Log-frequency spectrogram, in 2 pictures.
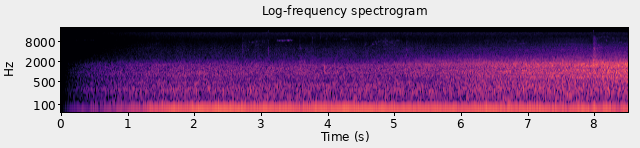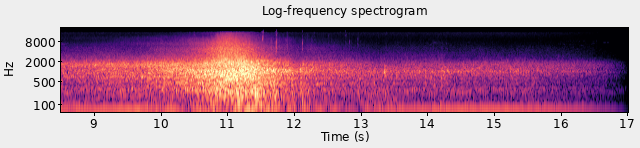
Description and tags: Car by slow HOnda Civic DonFX
Car by slow Honda Civic
pass, by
